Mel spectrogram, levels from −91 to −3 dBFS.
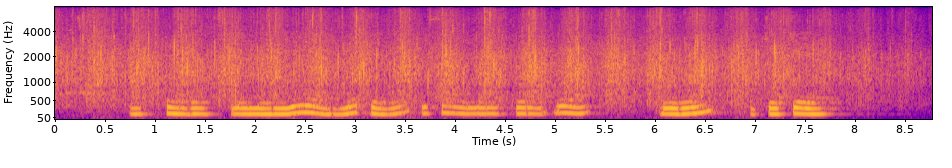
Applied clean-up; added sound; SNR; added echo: none; Applause; 2 dB; reverberation time 1.2 s.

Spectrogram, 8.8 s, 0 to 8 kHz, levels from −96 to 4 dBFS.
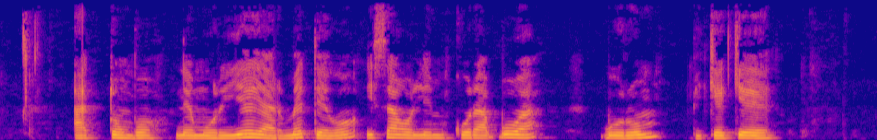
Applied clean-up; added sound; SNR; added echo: none; none; none; none.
